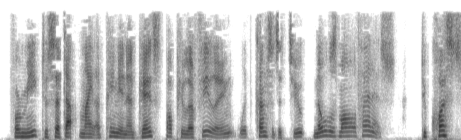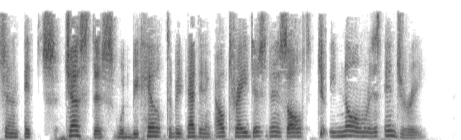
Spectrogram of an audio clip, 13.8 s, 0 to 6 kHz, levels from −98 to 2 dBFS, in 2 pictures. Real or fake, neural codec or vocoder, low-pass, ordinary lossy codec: fake; codec, 16 kHz in and 24 kHz out, 0.4 kbps, LongCat-Audio-Codec, fine tuned four codebook decoder; 5.4 kHz; MP3, 32 kbps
